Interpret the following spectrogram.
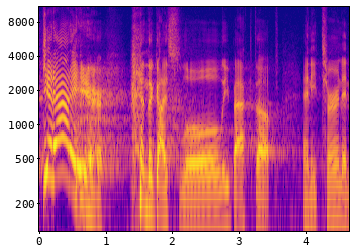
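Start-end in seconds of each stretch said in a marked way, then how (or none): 0.0-1.0 higher, shouted order; yell. Retold or imitated. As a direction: drive the intruder out with a yell. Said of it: "yells at him and screams at him".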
